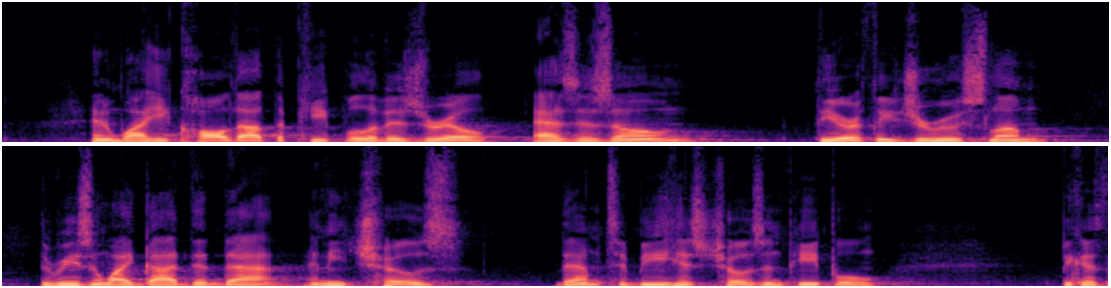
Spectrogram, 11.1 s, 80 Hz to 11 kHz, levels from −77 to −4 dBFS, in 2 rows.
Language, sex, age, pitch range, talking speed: English, male, 30-49, 95-125 Hz, 170 wpm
